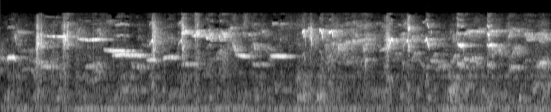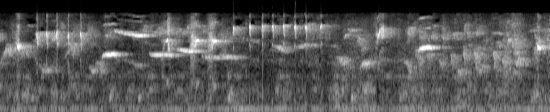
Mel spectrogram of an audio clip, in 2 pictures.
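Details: Sunbird pouring out a lively, high-pitched twittering song with quick chirps, whistled slides and a brief fast trill, almost without pause over a faint low hum; the song serves to stimulate young birds.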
